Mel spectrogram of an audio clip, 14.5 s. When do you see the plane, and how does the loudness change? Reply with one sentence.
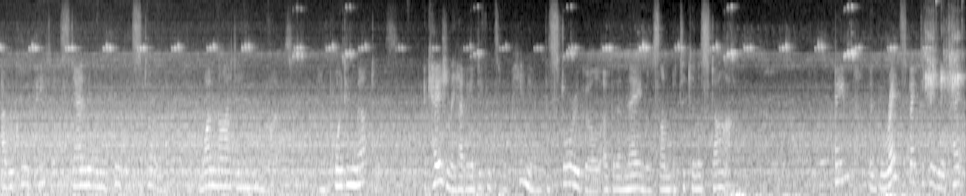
The plane can be heard from 0.0 to 14.4 s, getting quieter.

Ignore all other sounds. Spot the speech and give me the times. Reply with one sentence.
The speech can be heard from 0.0 to 11.2 s and from 12.6 to 14.4 s.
